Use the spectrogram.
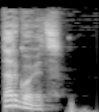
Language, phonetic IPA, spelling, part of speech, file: Russian, [tɐrˈɡovʲɪt͡s], торговец, noun, Ru-торговец.ogg
- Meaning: merchant, salesman, retailer, trader, dealer (person who traffics in commodities)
